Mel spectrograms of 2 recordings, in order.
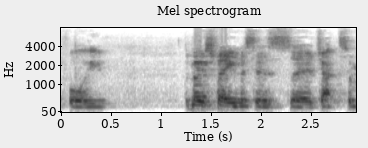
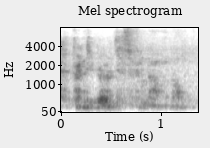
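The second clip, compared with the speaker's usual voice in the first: put-on dirty old man voice; 6 semitones lower, 17 dB quieter, faster than usual. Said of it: "That was a really dirty old man voice".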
